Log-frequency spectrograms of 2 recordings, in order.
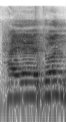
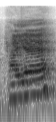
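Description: First: حياة said as "hayatun"; sounded taa. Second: Loud حياة as "hayah"; pausal haa. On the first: Teacher shows the joined form, حياة ending in -tun. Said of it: "وتاء مرة". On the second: Teacher shows the pausal form, حياة ending in -ah. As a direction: end حياة on h, no t. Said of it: "نطقت هاء مرة". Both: Shown as a demonstration.

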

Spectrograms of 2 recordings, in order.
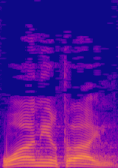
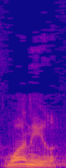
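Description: First: "One year trial" drawn out slowly, each word weighed; stress on one year. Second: Said in the usual way. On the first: Shown as a demonstration. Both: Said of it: "Why you need to say one year?".

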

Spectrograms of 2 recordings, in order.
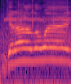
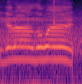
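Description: First: High urgent call, not yet full shout; urging a player to move; higher, pressing get out of the way; urgent plea. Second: High, full shout at the screen; frustrated shout, pitch way up. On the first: Yelling at players in game. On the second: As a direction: yell it at the player now. Repeated louder as a shout. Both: Real, not acted.

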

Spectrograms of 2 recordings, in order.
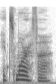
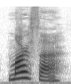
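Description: First: Said in the usual way. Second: MARTHA called out loud and high; exasperated loud repeat. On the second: Acted. Daughter repeating her name to confused father, loud and exasperated. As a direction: raise your voice on Martha.

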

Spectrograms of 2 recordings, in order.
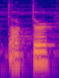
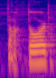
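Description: First: Said in the usual way. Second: Spanish "doctor" with a full OR ending; Spanish pronunciation. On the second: Shown as a demonstration. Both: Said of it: "doctor means doctor".

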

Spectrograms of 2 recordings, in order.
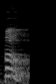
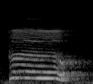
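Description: First: Short, abrupt BOO; sudden boo. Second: Long drawn-out BOO, high and loud; shouted boo. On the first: Shown as a demonstration. Boy startling a classmate in her ear, sudden short boo. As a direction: make BOO one quick burst to startle. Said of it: "it's probably more like". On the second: A narrator's reading. Boy shouting to startle the classmate in front, loud drawn-out boo. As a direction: shout BOO as one stretched, booming scare. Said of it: "leaned over and shouted".

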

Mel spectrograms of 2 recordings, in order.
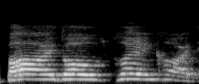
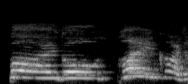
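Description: First: Slow, loud, commanding spirit voice; booming male voice. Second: Booming voice. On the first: Spirit voice in the store, slow and booming. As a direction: boom it out like an unseen voice giving orders. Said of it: "I heard this big booming male voice". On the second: Spirit commands her again, slow shouted boom. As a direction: call it out like a voice from nowhere. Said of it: "I hear this big booming voice like". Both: Retold or imitated.

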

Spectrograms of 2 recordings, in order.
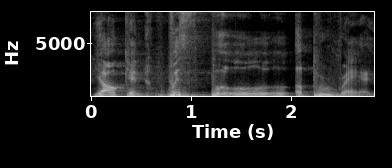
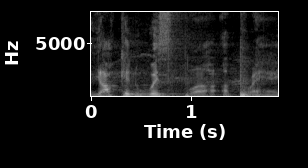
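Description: First: "whisper" stretched out slowly, still fully voiced; drawn-out mocking whisper-talk. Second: Softer, lowered voice on "whisper a prayer"; hushed mock prayer. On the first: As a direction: draw out "whisper" in mock instruction. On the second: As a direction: drop down as if hinting at a whisper.

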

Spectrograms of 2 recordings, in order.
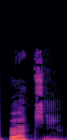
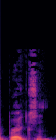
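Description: First: Braixen with a short "a", as "BRAK-sen"; mispronounced Braixen. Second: Braixen with a long "a", as "BRAYK-sen"; corrected Braixen. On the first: Card opener misreading a name, mispronounced Braixen. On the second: Card opener fixing a misread name, corrected Braixen. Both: Real, not acted.

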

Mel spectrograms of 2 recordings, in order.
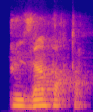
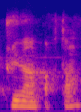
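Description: First: "Plus important" with the liaison, plyz-important; correct liaison. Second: "plus important" said as ply important, no Z sound; "plus important" with a clean break and no Z, as the mistake; wrong, no liaison. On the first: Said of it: "la liaison sera bien sûr obligatoire". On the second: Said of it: "On ne peut pas dire". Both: Shown as a demonstration.

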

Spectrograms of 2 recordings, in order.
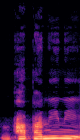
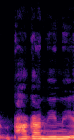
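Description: First: "Papanini" with a p in place of the g; mispronounced name. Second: "Paganini" with a clear g; corrected name. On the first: Girl slips into the penguin's nickname, "Papanini" with a p. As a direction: say "Papanini", swapping g for p. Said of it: "ich meine, Paganini". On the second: Girl corrects herself to the proper name, "Paganini" with a g. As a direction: say "Paganini" with g in the third syllable. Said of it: "ich meine". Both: A narrator's reading.

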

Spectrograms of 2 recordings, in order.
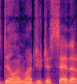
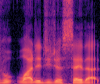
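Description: First: High, loud mock holler of alarm; retold hollering. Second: Said in the usual way. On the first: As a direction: holler it like a rattled friend, pitched up. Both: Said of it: "he's hollering at me".

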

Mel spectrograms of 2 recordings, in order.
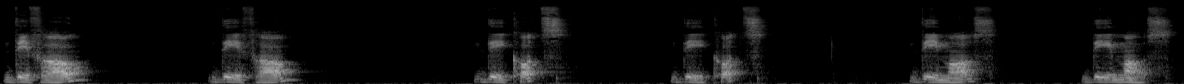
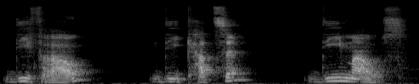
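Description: First: Quiet Austrian "de Frau", "de Kotz", "de Maus"; Austrian dialect. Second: Standard "die Frau", "die Katze", "die Maus" with a full "die"; standard German. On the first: Teacher drills Austrian feminine articles for learners. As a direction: repeat each Austrian form slowly. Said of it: "In the Austrian dialect you would say". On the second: Teacher gives standard feminine examples. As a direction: say "die" cleanly, standard form. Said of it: "In the standard German you would say". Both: Shown as a demonstration.

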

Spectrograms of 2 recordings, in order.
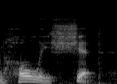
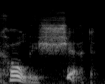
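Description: First: Drawn-out, slowed, hushed disbelief; slow awed holy shit. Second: Sudden high-pitched gasp of disbelief, but softer; stunned holy shit. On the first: Pretend. Imagining hitting diamond live online, slow stunned awe. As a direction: savour it slowly, dazed. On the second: Retold or imitated. Telling viewers about his payday, high astonished exclamation. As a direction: shoot the pitch way up in shock. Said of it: "and I'm like".

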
